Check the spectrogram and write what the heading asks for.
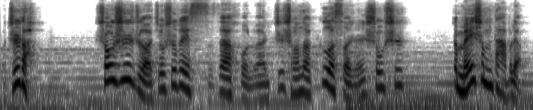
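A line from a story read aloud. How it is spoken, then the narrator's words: Self-mocking laugh. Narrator (Chinese): 亚伦自嘲地笑了笑说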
